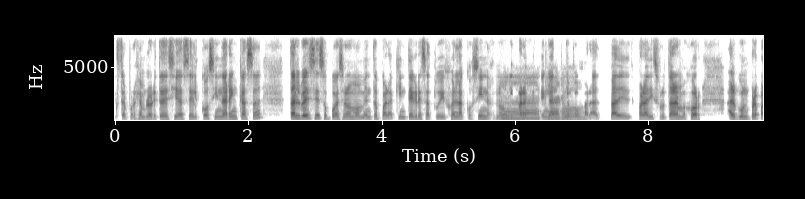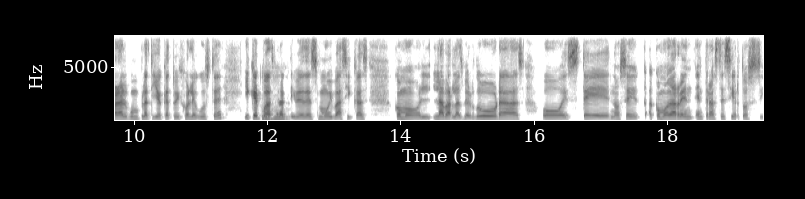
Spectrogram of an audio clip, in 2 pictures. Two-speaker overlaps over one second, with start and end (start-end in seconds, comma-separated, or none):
5.8-7.1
